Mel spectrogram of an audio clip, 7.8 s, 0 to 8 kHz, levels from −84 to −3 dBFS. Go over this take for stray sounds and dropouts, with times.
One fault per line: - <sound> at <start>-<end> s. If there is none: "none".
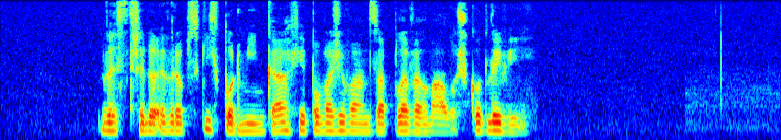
none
